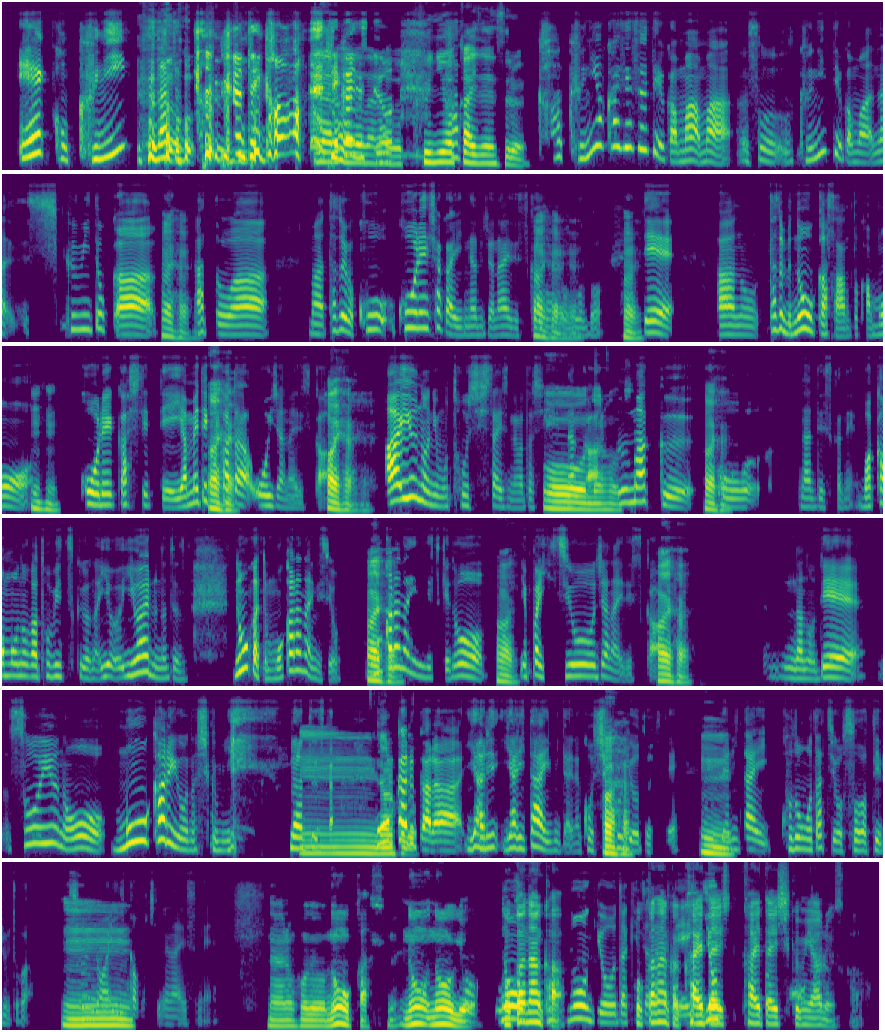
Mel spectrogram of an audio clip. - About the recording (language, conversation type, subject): Japanese, unstructured, 10年後の自分はどんな人になっていると思いますか？
- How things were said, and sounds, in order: laugh; laughing while speaking: "お、国"; unintelligible speech; laughing while speaking: "でか、でかいですよ"; chuckle; other background noise; other noise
